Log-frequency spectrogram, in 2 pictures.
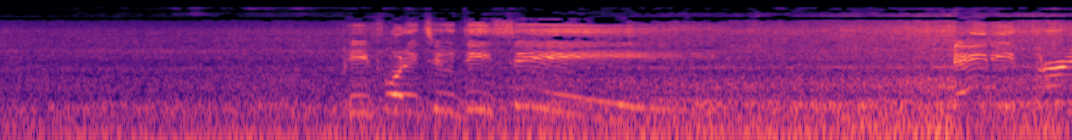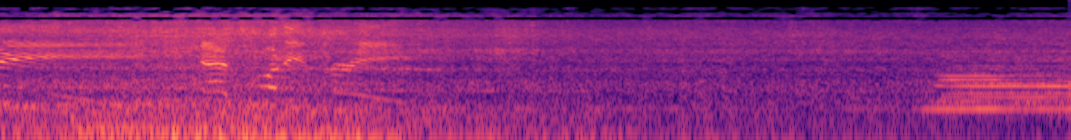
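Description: A train rumbles closer and passes by.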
